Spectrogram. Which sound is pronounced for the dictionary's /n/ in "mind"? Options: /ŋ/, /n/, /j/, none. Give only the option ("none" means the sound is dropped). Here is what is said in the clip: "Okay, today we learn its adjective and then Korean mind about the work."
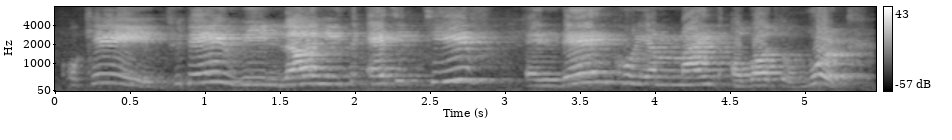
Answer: /n/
